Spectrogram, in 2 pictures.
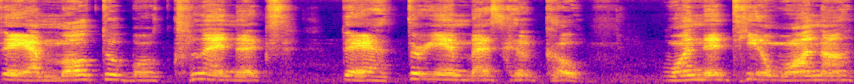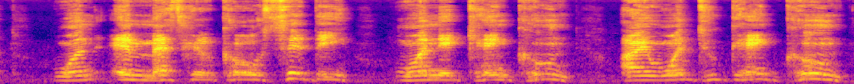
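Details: Adult man with acquired cerebellar ataxia of sudden onset about three years earlier after a seizure and stroke; speaking about four weeks after stem cell treatment, which he says changed his voice and eased word struggle; ataxic speech (cerebellar ataxia).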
